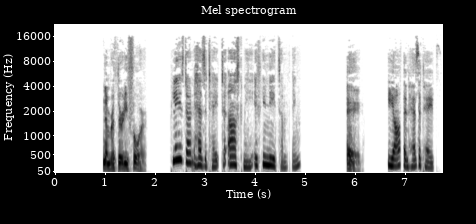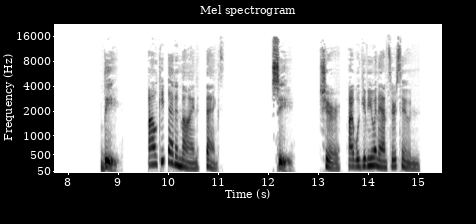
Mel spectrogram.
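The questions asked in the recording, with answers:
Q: Please don't hesitate to ask me if you need something.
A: B: I'll keep that in mind, thanks.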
